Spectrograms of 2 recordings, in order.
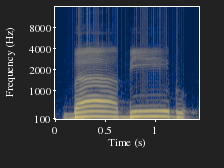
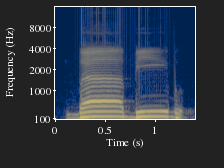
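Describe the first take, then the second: The two takes are said the same way.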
